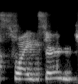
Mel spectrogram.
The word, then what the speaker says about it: Switzer: It's not Switzer, just like Switzerland.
